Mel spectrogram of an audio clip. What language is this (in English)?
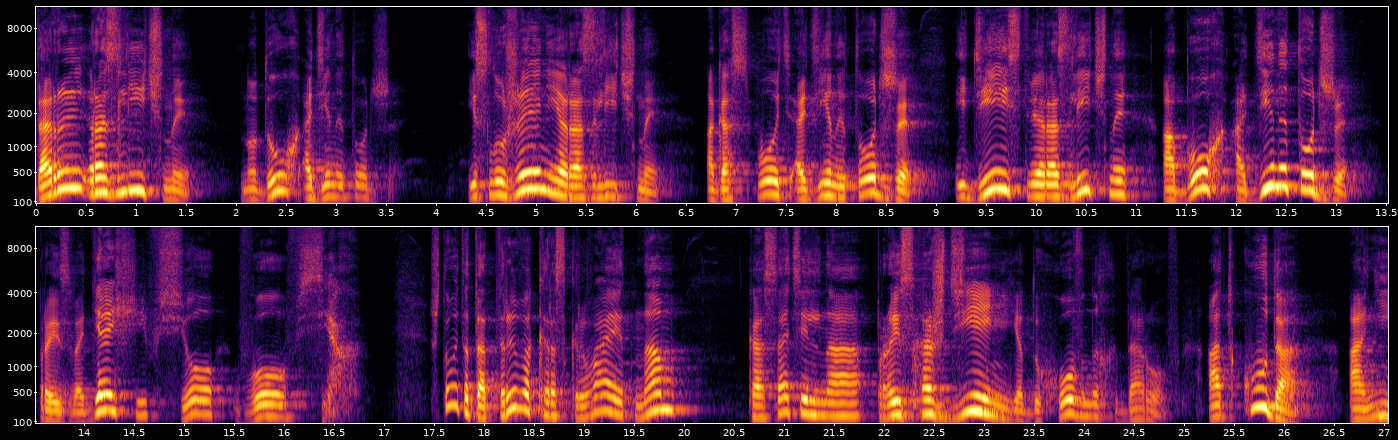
Russian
